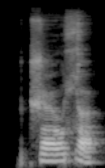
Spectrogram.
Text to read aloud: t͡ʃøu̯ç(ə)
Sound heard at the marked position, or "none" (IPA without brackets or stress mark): ə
